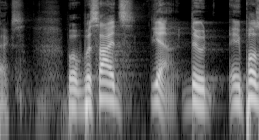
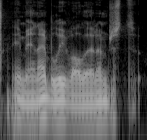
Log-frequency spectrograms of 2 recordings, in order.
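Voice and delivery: hushed confession; 5 semitones lower, 11 dB quieter than usual. Retold or imitated. Retold comedian confiding quietly.

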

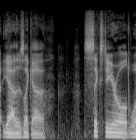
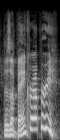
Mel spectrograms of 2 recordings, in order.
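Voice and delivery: mock surprised cop; 10 semitones higher, 5 dB louder than usual. Police acting surprised.

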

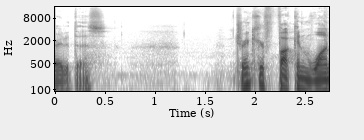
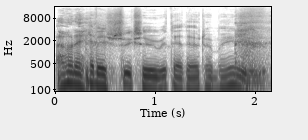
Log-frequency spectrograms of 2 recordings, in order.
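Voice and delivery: fun put-on voice. Comedian mimicking Hollywood dealmakers, silly put-on voice. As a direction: silly caricature voice. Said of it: "It's just a fun voice to do".

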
